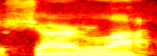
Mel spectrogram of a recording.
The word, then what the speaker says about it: Charlotte: It's spelled Charlotte, but up here they say Charlotte.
